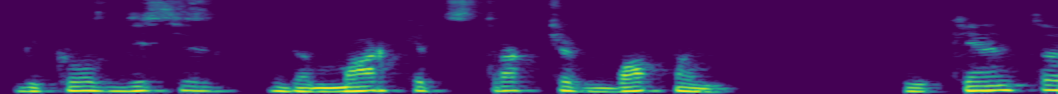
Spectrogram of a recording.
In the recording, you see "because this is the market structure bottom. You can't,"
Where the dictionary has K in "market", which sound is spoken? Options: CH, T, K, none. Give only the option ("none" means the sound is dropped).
K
